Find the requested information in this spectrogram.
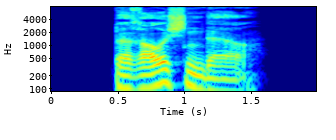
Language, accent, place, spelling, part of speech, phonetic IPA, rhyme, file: German, Germany, Berlin, berauschender, adjective, [bəˈʁaʊ̯ʃn̩dɐ], -aʊ̯ʃn̩dɐ, De-berauschender.ogg
- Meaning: inflection of berauschend: 1. strong/mixed nominative masculine singular 2. strong genitive/dative feminine singular 3. strong genitive plural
